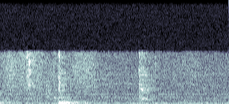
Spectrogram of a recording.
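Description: Quiet stage room tone with a soft low thump about half a second in and a few faint clicks.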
